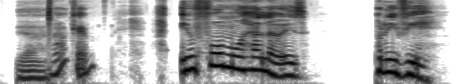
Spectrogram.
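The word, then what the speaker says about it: привет: Informal hello is privet. Spelt Privet, but pronounced privet.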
